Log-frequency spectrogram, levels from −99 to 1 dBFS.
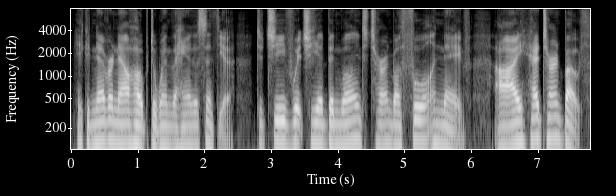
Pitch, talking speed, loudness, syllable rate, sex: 115 Hz, 210 wpm, -19 LUFS, 5.1 syllables/s, male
